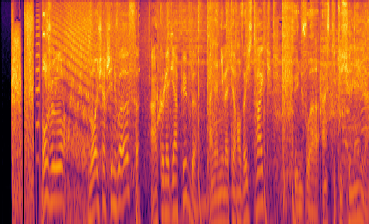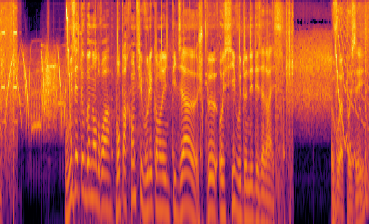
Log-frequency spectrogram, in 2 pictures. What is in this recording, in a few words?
accapella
